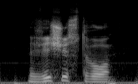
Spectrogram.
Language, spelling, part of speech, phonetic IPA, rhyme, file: Russian, вещество, noun, [vʲɪɕːɪstˈvo], -o, Ru-вещество.ogg
- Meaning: substance, material, matter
